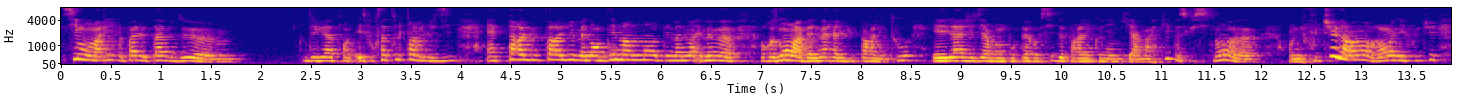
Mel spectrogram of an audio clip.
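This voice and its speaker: A young woman chats to her camera in a relaxed, slangy vlog style. She keeps circling back with fillers and restarts, her pitch sitting in an ordinary middle range. The room around her rings with a noticeable echo. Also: fast. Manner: chatty, loose, slangy, many fillers and restarts. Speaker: vlogger. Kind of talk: casual chat to camera. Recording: roomy echoey room.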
